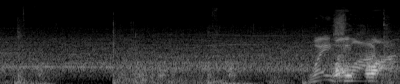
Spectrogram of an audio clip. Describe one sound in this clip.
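A body thuds heavily onto a wrestling ring mat.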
